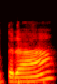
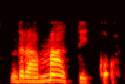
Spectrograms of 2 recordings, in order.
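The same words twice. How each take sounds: First: "dra-ma-ti-co" in four pieces with long pauses; syllable by syllable. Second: Said in the usual way. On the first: Shown as a demonstration. Teacher counting syllables for the class, syllable by syllable. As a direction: sound out "dra-ma-ti-co" one isolated syllable at a time. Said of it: "A ver, digo". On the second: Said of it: "si digo la palabra".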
